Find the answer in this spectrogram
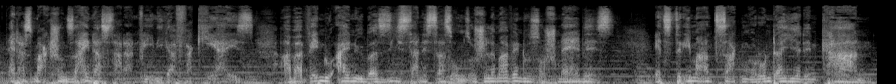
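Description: A gruff, gravelly grown man on a boat, put on by a player, cautioning in a grumbling way. Loud music plays behind him the whole time. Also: medium pitch, fairly even intonation, brisk. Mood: scolding.

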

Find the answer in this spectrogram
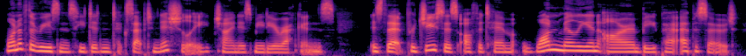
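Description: A woman reading a scripted news feature in an even, measured way into a close studio mic. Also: fairly low pitch, dry recording. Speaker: news reader.

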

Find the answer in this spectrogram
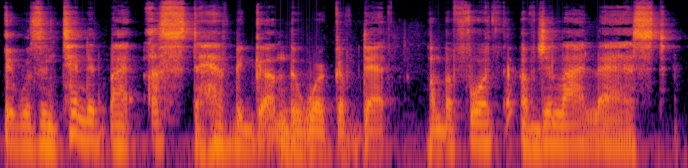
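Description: Historical drama, male actor as enslaved rebel preacher, thirties, solemn and prophetic, husky with a creaky rasp. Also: fairly low pitch, steady tone, heavily acted. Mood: grave, resolute. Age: 30s. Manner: solemn, deliberate, scriptural phrasing. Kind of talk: dramatized first-person confession.

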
